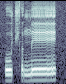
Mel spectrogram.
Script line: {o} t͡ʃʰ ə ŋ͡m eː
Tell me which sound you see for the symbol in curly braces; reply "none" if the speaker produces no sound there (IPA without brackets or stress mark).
o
